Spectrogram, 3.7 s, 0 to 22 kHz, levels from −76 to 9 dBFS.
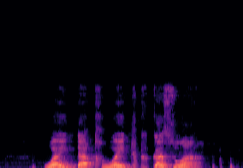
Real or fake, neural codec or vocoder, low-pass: real; none; 10.8 kHz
